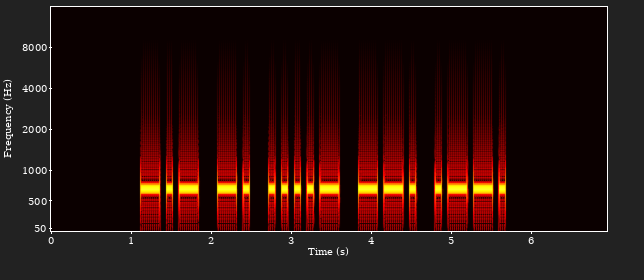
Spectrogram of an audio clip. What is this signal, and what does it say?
Morse code, heard as a keyed tone, about 16 wpm, 700 Hz. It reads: KN4GP
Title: USA Call Signs - 4x Character Spacing - 15wpm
